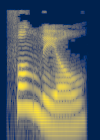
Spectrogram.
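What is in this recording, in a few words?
"风流", Mandarin Chinese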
